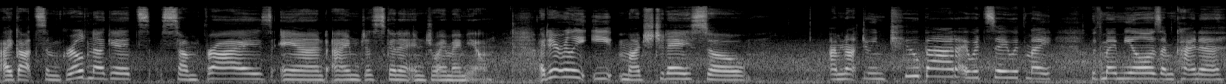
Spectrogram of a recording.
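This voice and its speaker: Amid noticeable background noise, a woman with a high pitch and ordinary pitch variation speaks at a fairly slow pace. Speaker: fitness trainer and vlogger. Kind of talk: workout tutorial voiceover; casual vlog chat. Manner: loud.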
